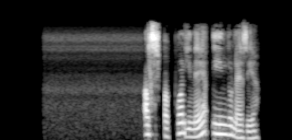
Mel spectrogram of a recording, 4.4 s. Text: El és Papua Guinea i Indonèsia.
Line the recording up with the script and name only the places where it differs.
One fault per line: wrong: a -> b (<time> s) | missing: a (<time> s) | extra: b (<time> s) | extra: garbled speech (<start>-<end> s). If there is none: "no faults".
no faults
